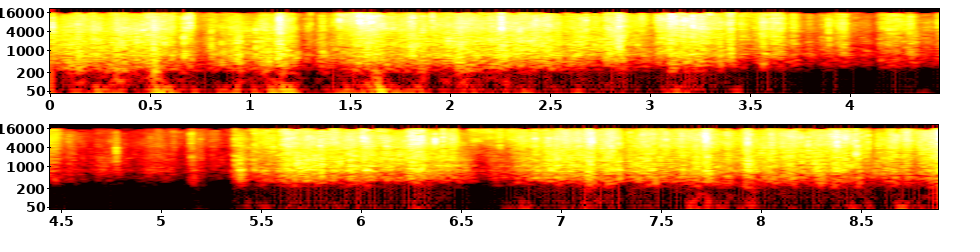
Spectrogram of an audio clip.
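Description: A large sheet of thin brown kraft packing paper, held in both hands in front of a Tascam recorder, is squeezed and crumpled by the fingers. Dense, bright crinkling and crackling fills the clip, fading to a softer lull around the middle before a burst of loud crumpling resumes.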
